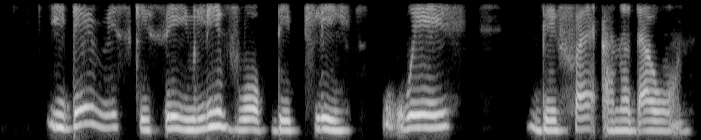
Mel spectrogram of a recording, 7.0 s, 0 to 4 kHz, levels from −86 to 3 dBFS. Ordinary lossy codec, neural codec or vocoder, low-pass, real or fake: none; codec, 16 kHz, 2 kbps, FreqCodec, larger model; 3.6 kHz; fake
